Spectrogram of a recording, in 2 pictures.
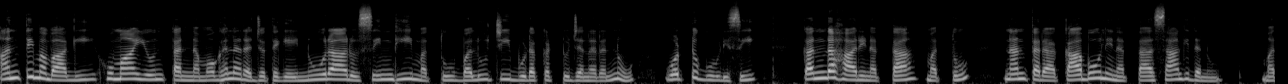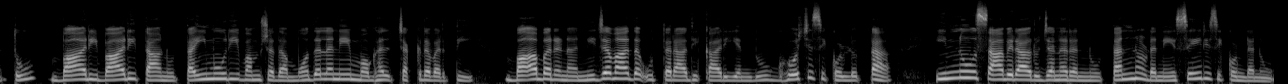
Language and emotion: Kannada, neutral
